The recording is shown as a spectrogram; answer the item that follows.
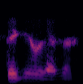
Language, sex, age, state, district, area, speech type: Gujarati, male, 18-30, Gujarat, Anand, rural, conversation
